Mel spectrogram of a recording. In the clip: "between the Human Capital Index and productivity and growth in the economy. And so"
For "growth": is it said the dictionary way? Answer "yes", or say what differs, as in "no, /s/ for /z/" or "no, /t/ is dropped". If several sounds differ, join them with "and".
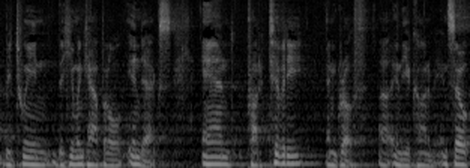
yes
